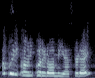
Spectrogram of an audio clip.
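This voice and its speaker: Naive little filly: very high, childlike, earnest, excitable; tinny phone-like audio. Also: female voice, rapid-fire. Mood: innocent, chatty. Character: sweet, naive, excitable little girl pony foal. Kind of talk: fan audio drama acting. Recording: tinny, narrow phone-like sound.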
